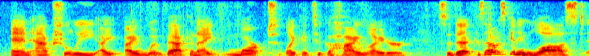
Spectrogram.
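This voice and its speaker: A woman from Florida talks through a crafting project in a relaxed, candid vlog. Her voice sits at an ordinary middle pitch, and she rambles freely with plenty of fillers and restarts. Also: a little hiss or hum, low-quality recording. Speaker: craft podcast host; teacher. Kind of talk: casual video chat.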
